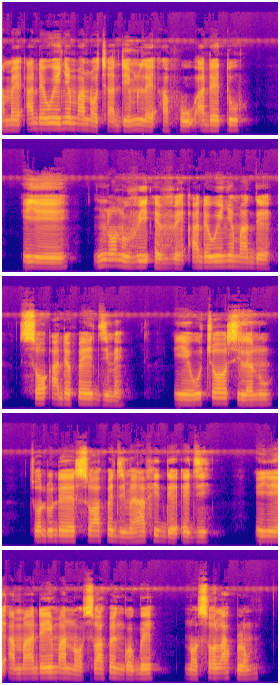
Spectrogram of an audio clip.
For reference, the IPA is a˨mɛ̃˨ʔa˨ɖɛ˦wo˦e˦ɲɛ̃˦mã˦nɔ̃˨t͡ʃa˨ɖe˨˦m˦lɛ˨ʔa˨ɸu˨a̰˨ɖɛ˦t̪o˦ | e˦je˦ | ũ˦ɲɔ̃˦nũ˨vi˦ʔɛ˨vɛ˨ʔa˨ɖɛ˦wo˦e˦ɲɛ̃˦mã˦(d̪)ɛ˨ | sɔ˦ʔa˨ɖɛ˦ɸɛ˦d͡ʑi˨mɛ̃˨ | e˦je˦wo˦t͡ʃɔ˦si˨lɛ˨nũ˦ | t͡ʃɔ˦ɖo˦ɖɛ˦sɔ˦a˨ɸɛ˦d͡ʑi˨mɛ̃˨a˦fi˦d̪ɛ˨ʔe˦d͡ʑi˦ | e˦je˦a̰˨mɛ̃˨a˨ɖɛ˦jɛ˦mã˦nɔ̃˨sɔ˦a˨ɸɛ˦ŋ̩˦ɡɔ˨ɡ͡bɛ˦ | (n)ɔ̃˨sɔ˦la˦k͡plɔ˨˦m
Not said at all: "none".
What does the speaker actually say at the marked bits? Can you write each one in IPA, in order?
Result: d̪, n

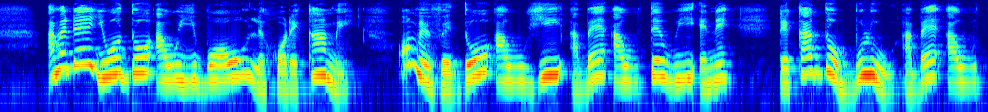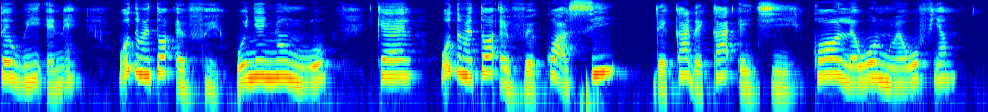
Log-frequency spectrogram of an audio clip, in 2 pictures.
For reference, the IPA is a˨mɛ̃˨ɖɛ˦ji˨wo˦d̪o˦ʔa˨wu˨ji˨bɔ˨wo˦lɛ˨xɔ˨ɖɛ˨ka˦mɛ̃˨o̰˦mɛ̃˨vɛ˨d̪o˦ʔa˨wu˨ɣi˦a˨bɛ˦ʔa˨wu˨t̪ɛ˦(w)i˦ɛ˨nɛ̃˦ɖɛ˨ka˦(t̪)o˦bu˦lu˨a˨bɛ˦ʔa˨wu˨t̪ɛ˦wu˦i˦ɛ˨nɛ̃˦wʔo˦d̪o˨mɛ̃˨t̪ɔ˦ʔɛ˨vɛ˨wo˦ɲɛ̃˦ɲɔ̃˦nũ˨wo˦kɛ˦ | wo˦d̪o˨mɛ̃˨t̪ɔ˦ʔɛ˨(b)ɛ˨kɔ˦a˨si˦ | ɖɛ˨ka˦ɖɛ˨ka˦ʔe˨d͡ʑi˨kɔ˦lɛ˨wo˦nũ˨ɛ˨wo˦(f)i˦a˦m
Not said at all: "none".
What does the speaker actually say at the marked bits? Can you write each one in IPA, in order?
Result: w, d̪, v, f

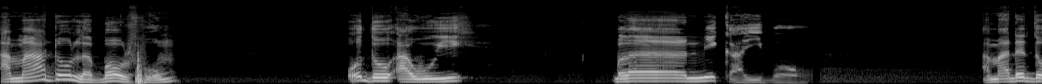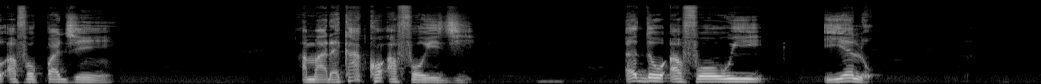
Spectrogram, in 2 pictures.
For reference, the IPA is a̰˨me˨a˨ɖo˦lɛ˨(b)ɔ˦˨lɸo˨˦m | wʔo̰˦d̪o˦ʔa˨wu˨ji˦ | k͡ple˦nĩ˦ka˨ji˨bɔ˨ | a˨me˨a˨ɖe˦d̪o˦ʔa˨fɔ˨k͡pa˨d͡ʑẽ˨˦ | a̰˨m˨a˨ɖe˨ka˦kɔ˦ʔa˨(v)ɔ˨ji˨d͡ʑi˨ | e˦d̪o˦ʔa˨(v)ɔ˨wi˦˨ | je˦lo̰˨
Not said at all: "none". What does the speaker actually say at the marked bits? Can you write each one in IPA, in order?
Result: b, f, f

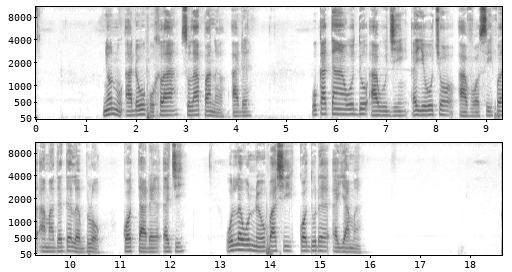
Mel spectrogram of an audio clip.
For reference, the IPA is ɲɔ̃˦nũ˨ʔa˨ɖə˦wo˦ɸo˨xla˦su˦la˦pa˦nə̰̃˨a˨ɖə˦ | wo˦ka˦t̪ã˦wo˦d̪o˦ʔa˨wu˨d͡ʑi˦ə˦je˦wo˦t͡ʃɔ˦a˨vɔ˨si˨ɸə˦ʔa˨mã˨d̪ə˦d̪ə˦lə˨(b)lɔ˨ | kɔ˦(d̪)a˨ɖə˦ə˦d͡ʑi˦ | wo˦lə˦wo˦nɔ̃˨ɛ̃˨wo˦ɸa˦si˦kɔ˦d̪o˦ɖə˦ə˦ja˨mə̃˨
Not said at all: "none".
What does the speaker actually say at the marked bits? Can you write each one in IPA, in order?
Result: b, t̪

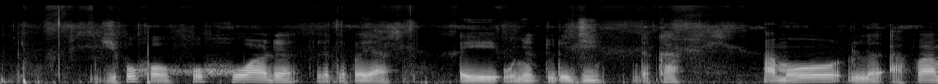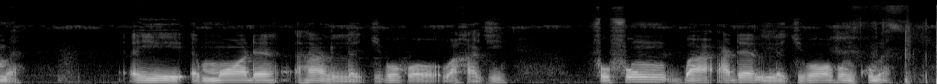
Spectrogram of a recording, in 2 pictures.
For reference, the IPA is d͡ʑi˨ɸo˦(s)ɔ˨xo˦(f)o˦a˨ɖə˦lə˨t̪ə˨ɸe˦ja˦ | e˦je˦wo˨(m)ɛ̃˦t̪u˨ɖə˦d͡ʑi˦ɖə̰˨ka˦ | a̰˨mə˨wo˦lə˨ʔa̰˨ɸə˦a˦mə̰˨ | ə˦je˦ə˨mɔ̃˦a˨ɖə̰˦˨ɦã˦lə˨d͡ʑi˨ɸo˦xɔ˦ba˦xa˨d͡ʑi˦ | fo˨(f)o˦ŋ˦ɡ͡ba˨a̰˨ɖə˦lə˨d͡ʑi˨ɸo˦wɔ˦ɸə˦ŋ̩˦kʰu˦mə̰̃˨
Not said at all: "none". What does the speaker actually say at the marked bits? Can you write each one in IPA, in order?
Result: x, x, ɲ, f

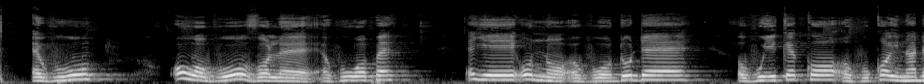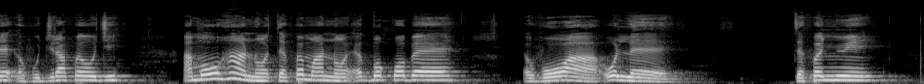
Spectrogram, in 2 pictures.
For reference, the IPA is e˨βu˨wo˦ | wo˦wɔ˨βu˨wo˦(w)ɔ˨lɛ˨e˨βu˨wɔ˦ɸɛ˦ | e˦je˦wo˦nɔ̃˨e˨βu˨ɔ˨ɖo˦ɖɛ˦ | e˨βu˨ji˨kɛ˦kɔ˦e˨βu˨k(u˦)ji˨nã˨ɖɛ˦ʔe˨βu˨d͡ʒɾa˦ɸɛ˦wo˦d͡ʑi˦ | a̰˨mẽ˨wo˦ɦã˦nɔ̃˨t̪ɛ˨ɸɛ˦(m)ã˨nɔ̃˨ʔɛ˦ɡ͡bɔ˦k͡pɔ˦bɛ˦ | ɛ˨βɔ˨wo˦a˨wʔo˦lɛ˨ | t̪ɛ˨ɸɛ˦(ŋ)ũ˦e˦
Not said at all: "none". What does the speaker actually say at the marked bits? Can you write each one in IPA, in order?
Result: v, ɔ˦, m, ɲ

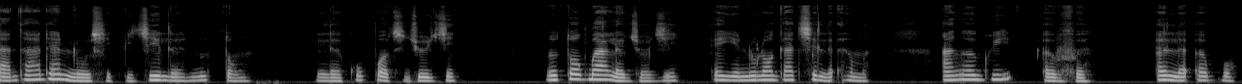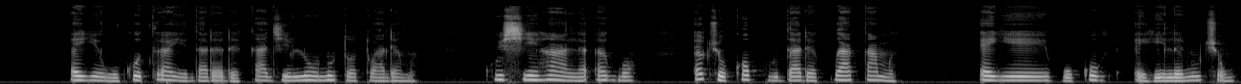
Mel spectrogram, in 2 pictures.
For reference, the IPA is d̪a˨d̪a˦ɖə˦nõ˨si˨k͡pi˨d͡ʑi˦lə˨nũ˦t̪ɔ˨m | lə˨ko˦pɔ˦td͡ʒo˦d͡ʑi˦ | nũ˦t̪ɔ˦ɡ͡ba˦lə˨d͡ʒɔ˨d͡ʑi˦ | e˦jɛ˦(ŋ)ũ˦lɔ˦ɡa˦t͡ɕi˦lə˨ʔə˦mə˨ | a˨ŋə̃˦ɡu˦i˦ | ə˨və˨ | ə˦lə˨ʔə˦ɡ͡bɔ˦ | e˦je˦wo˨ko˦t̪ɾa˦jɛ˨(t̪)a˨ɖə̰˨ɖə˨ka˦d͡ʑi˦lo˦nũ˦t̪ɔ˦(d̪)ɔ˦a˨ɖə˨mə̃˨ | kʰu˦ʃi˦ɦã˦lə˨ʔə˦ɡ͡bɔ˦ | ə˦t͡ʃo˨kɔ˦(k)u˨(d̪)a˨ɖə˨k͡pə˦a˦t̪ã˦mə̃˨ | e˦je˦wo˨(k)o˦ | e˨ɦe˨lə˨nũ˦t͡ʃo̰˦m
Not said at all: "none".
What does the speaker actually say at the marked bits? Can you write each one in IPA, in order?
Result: n, d̪, t̪, p, d̪, k

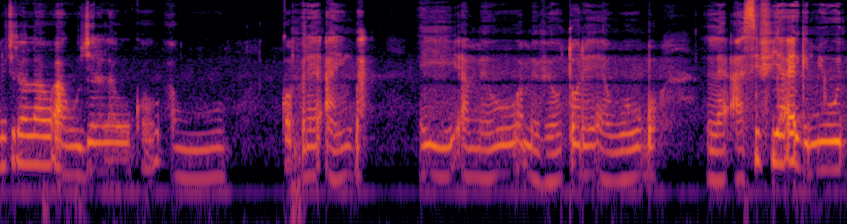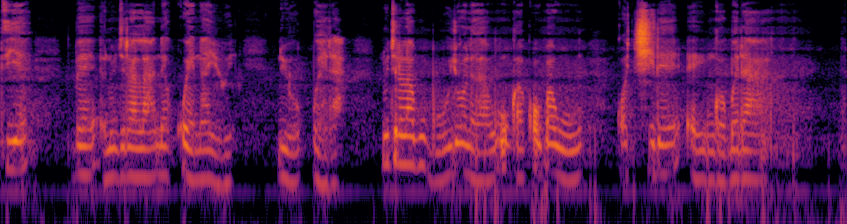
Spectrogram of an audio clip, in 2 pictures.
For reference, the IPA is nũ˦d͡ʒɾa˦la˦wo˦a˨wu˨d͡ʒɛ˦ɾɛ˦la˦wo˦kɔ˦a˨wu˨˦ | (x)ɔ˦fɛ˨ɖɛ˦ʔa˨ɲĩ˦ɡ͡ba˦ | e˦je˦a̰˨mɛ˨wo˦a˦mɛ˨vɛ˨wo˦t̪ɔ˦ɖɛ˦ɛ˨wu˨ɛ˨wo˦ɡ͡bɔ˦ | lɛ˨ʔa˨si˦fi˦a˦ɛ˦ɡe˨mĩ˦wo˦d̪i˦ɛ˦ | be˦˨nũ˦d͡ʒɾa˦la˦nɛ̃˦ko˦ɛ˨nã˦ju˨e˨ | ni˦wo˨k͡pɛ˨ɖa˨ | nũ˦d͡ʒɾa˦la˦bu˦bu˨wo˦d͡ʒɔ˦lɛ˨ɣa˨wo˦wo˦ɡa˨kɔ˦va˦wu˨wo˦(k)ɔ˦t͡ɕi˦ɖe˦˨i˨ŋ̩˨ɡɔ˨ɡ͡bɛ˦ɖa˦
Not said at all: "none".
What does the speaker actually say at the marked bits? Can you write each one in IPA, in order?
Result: k, k

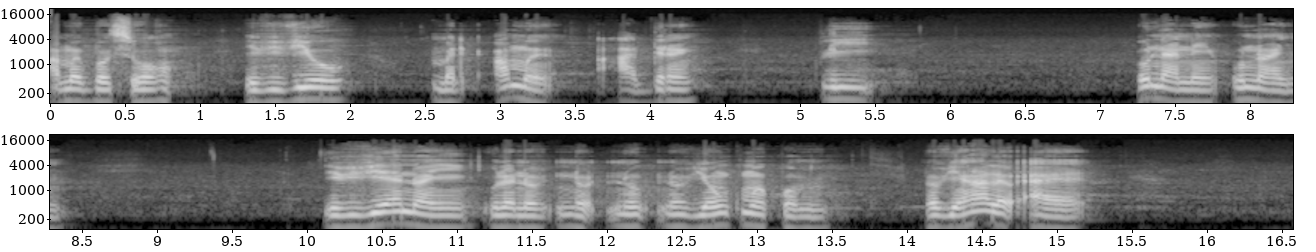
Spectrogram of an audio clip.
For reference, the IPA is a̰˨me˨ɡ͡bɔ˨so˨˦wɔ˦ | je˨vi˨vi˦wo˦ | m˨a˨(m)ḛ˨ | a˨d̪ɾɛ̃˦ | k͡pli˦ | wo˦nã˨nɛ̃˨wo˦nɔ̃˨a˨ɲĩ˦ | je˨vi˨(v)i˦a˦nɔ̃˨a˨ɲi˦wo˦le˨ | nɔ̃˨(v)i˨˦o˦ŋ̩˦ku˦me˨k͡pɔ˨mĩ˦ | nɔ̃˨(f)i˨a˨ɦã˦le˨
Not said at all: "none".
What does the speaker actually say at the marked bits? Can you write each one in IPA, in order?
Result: m, v, v, v

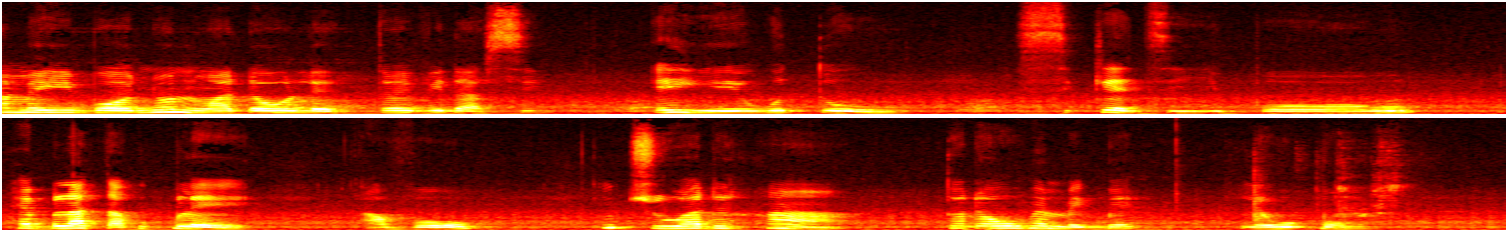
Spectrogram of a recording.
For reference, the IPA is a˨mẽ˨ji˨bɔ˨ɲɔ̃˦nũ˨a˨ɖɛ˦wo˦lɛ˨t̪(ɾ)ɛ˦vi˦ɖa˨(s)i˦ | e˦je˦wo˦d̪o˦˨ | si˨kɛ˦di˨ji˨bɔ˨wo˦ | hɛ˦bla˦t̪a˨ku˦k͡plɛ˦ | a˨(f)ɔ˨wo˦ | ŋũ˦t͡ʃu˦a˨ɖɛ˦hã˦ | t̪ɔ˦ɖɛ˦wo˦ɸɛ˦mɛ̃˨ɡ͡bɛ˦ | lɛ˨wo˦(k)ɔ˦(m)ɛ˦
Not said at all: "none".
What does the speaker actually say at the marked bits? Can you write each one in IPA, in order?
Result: ɾ, s, v, k͡p, m

